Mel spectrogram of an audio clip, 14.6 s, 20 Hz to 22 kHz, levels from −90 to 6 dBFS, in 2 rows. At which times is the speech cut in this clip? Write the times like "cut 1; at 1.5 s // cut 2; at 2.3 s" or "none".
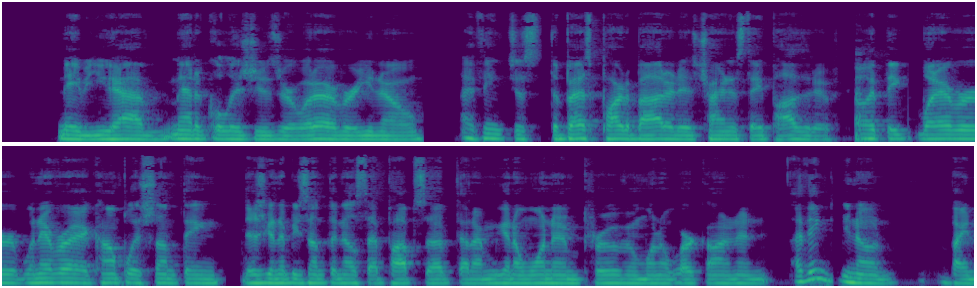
cut 1; at 6.4 s // cut 2; at 9.0 s // cut 3; at 13.5 s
